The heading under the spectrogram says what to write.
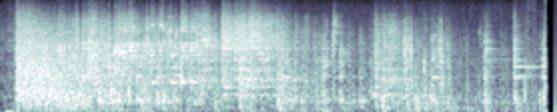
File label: Pots Feet Shuffling, ransack room; Pots, Feet And Shuffling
